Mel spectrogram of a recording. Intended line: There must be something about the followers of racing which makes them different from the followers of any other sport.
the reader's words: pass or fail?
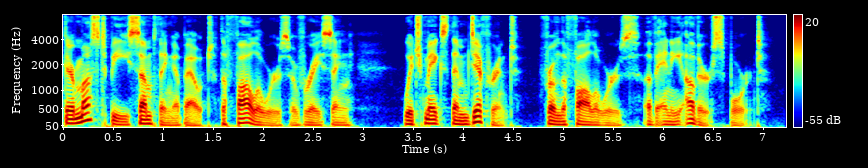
pass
